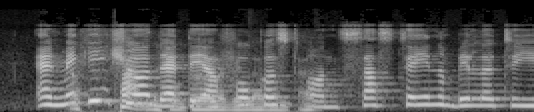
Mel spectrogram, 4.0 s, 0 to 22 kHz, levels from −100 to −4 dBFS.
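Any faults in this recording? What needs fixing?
Nothing to fix: no faults found in the speech.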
